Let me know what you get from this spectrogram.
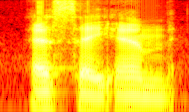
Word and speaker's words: Samhain: And Samhain is spelled like Samhain, Samhain, but it's pronounced Samhain.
